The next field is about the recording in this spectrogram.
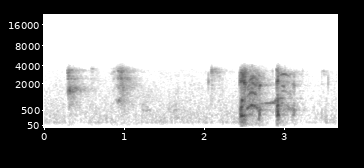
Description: Houdini the African Grey coughing and clearing his throat.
